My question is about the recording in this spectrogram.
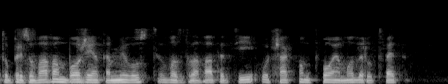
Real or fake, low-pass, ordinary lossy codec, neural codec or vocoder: real; 5.4 kHz; AAC, 24 kbps; none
